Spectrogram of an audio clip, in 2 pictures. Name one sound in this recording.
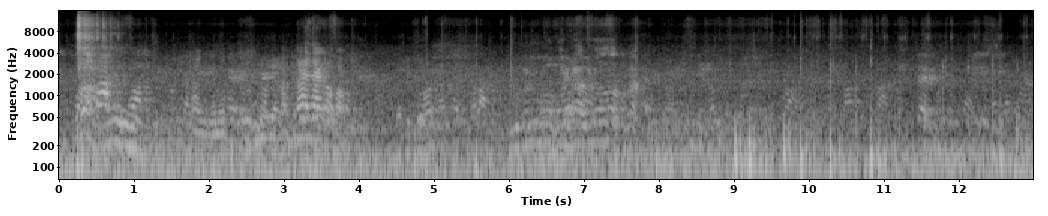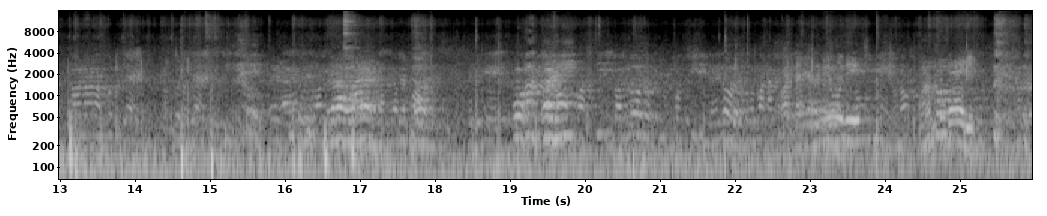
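A man shouts across an open outdoor space.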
